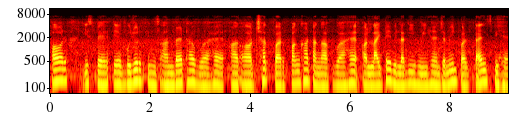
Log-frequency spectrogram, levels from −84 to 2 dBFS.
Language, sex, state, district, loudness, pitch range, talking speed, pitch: Hindi, male, Uttar Pradesh, Budaun, -21 LUFS, 120-140 Hz, 185 wpm, 130 Hz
